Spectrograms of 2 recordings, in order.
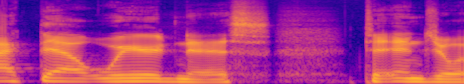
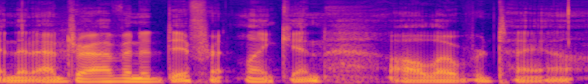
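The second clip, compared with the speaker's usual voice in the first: put-on Southern politician voice, quieter; 6 dB quieter than usual. Mocking a car commercial: Bill Clinton voice. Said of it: "I started to sound like Bill Clinton there".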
